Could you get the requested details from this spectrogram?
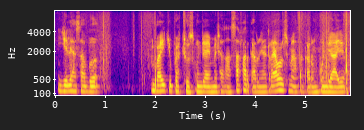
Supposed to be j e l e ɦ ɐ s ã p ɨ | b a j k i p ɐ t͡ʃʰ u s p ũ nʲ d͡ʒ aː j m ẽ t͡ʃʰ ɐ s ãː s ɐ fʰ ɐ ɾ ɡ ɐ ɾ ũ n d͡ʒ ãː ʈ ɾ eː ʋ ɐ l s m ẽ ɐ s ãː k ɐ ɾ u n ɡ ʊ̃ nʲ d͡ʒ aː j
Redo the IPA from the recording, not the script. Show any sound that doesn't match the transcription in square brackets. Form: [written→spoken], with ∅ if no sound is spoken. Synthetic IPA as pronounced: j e l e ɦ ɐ s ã [p→b] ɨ | b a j k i p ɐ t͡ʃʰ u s [p→k] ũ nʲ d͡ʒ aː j m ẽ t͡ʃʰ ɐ s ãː s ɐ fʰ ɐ ɾ [ɡ→k] ɐ ɾ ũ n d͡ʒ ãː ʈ ɾ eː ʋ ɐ l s m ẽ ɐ s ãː k ɐ ɾ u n [ɡ→k] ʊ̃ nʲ d͡ʒ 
